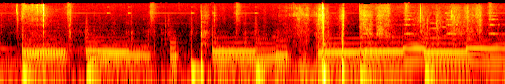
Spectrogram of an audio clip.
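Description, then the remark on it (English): Crisp paper crinkling and rustling as a rolled-up, taped-shut piece of paper taken from a tube is unrolled, with sharp crackles and short tearing bursts over steady background music. “I'm unrolling it.”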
